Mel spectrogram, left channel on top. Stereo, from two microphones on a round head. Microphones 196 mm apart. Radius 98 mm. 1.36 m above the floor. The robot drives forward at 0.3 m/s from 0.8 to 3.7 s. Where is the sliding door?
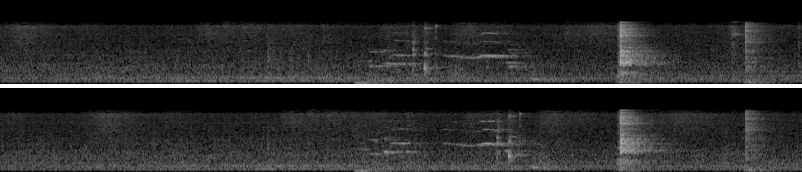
15° left (ahead or behind), 0.6 m.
